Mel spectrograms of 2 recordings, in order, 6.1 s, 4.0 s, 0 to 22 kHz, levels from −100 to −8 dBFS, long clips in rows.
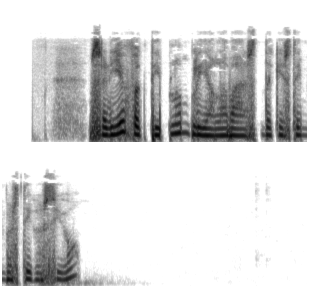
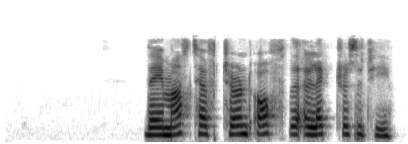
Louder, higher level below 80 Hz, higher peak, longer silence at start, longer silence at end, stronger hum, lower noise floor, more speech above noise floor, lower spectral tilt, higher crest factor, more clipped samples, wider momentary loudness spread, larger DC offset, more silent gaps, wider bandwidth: about the same, -17 LUFS vs -16 LUFS; first, -46 dBFS vs -62 dBFS; about the same, 0 dBFS vs -2 dBFS; second, 0.85 s vs 1.45 s; first, 2.3 s vs 0.15 s; neither; first, under -90 dBFS vs -85 dBFS; first, over 74 dB vs 69 dB; about the same, -5 dB/octave vs -5 dB/octave; about the same, 20 dB vs 16 dB; neither; first, 13 LU vs 9 LU; neither; neither; first, 9.4 kHz vs 7.8 kHz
